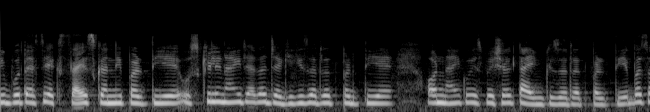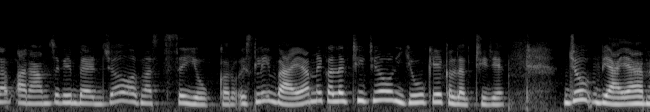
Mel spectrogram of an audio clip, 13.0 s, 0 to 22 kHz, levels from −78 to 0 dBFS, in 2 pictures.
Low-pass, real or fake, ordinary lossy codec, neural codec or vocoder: 7.2 kHz; real; MP3, 48 kbps; none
